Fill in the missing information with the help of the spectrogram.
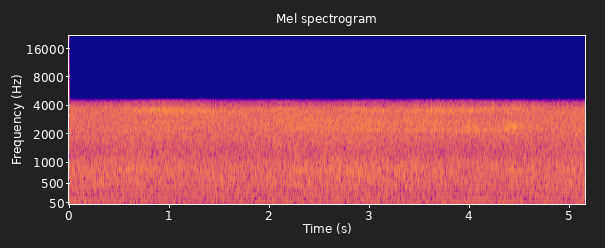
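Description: Steady outdoor background noise: an even rushing hiss with no clear tones or sharp hits, and faint voices in it.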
